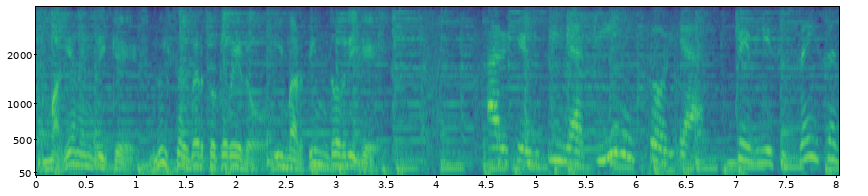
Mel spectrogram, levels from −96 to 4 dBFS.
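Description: At 3.89 to 4.04 s the sound drops out for about 150 ms and a steady, even hiss fills the gap. This is sound dropped by the voice detector: the sender likely judged that stretch to be background and stopped transmitting, and the receiver played comfort noise in its place. On the waveform the envelope collapses to a flat, low band. On the spectrogram the detailed content is replaced by a uniform smear of noise that ends cleanly when the sound returns.

From 4.37 to 4.46 s, comfort noise replaces the background. For about 90 ms the real background, which sits about 19 dB below the loud parts, is swapped for featureless synthetic noise about 2 dB quieter. This is likely discontinuous transmission, with the receiver filling the pause itself. The spectrogram shows a smooth, textureless patch within the 4 kHz band the call path passes, and the waveform shows a slight dip in level.

The same voice-detector dropout returns twice more, for 60 ms each, at 6.08 to 6.14 s and again at 6.38 to 6.44 s. 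Each time, the sound is briefly cut and replaced by steady noise, again likely because the detector mistook it for background. Both gaps show as short, flat-topped blocks of uniform noise on the spectrogram, with abrupt edges on either side in the waveform.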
